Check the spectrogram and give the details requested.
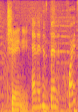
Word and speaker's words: Cheney: record straight on something Chris Matthews says it's pronounced Cheney and the family pronounces it that way Liz Cheney how do you pronounce your last name I pronounce it Cheney Cheney and it has been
